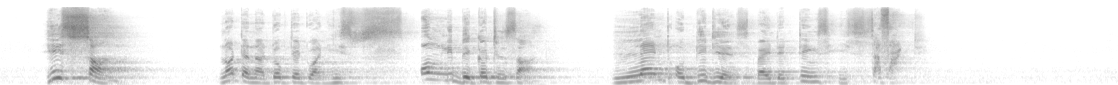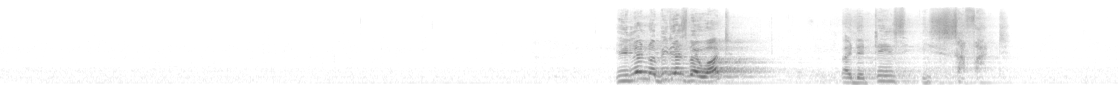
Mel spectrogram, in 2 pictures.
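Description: A young man speaks calmly through a microphone in a large echoing hall, with pauses.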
